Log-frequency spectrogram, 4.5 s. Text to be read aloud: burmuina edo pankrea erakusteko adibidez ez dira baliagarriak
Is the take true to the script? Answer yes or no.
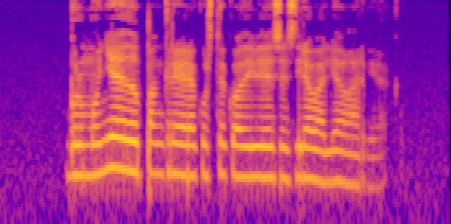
yes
